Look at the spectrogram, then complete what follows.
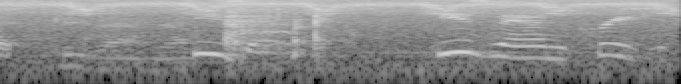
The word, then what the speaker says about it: Kezan: Kezan, yeah.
